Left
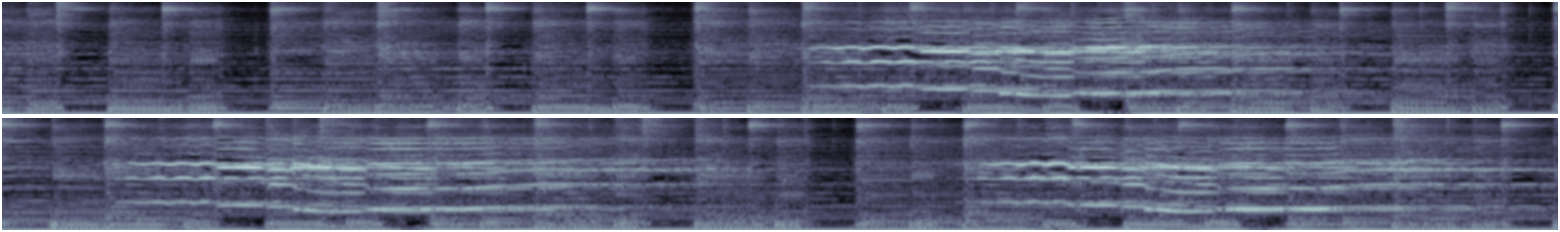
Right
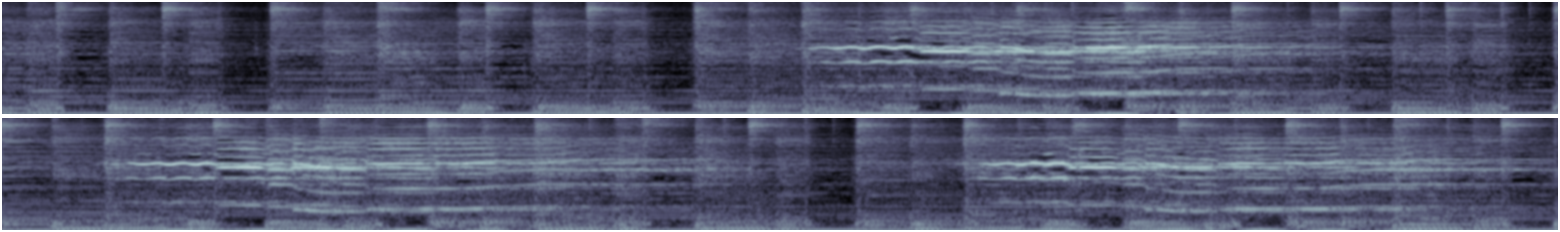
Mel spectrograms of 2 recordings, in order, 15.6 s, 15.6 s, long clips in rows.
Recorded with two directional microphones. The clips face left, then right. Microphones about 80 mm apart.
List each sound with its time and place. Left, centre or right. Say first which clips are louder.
3.4 s music: right 1 dB; left
5.4 s music: even; centre
5.8 s music: left 1 dB; left
7.2 s music: left 1 dB; left
9.0 s music: left 1 dB; left
9.6 s music: left 2 dB; left
10.9 s music: left 1 dB; centre
12.6 s music: right 1 dB; left
13.2 s music: left 3 dB; left
14.5 s music: left 2 dB; centre
15.0 s music: left 4 dB; left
